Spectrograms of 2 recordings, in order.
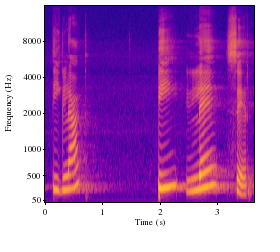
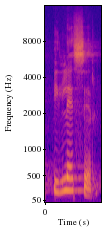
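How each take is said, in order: First: "Tiglat-Pileser" drawn out very slowly as Tiglat, pi, LE, ser; syllable-by-syllable dictation. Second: Said in the usual way. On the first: Shown as a demonstration. Teacher helping the class write "Tiglat-Pileser", slow syllables with stressed LE. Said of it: "con acento en la E". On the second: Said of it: "con tilde en la E".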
